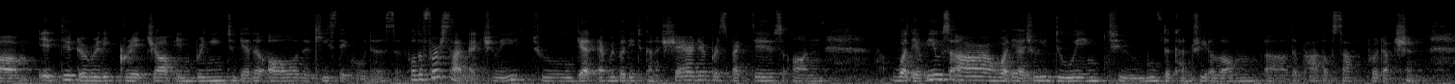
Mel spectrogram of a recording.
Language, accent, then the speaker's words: English; Malaysia; So I think we're from Malaysia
